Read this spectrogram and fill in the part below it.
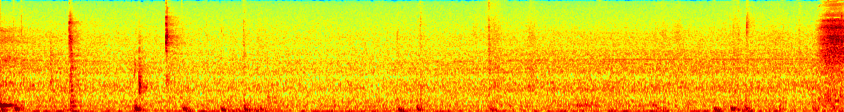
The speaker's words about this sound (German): wann macht dein Computer eigentlich diese Geräusche? Hat er das schon immer gemacht?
